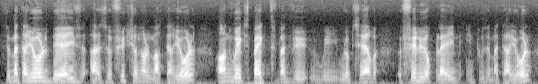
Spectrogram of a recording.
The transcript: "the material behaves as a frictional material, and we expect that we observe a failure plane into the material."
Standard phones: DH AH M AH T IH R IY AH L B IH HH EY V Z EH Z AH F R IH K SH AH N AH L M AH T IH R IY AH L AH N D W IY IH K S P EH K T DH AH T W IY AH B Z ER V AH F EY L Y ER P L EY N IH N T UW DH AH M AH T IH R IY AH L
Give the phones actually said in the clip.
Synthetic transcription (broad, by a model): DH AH M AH T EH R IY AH L B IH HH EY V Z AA Z AH F IH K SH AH N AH L M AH T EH R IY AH L AH N D W IY IH K S P EH K T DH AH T W IY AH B S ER V AH F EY L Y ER P L EY N IH N T UW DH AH M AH T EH R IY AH L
